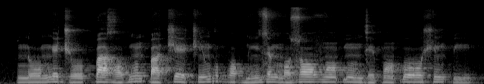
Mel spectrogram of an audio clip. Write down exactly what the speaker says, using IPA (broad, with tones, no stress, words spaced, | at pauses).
noː˨ŋe˧d͡ʒoː˨ k͡pa˧ɣɔ˨ ɡʷũ˦k͡pa˨ t͡ʃe˦˨ t͡ʃĩ˨˦ɡʷə˦ bɔ˧ɡ͡bĩ˨˦zə˦ ŋɔ˨zɔ˦ vɔ̃˦ɓũ˧ɡe˨ pɔ̃˧ɓoː˦ ʃĩ˦k͡pi˨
